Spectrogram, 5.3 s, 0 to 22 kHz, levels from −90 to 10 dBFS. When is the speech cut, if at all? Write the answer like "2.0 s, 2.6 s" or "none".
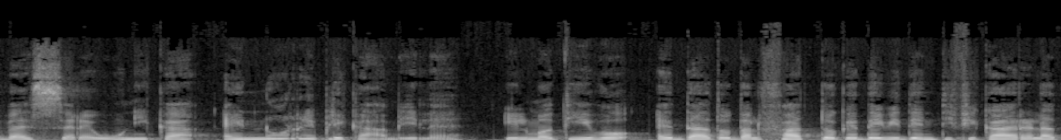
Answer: none

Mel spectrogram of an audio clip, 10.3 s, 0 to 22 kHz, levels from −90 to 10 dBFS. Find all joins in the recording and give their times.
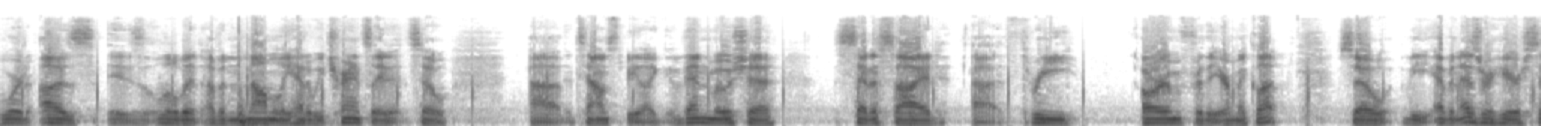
3.8 s

